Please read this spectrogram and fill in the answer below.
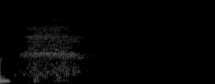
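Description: A person's short intake of breath, under a second long, close to the microphone.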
